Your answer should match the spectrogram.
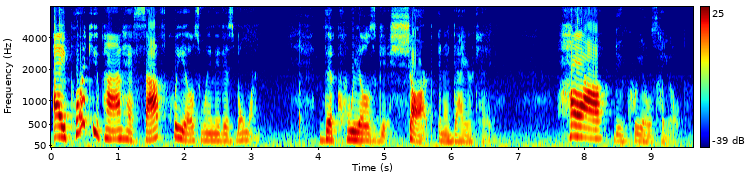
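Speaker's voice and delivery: slow, loud read-aloud to a class; reading to children. Acted. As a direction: spell it out clearly for little listeners. Reads book text aloud.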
